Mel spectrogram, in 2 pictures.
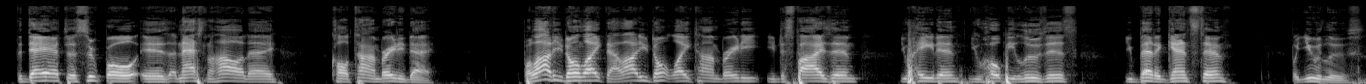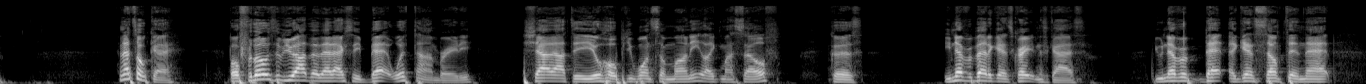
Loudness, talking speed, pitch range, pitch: -17 LUFS, 190 wpm, 125-155 Hz, 140 Hz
